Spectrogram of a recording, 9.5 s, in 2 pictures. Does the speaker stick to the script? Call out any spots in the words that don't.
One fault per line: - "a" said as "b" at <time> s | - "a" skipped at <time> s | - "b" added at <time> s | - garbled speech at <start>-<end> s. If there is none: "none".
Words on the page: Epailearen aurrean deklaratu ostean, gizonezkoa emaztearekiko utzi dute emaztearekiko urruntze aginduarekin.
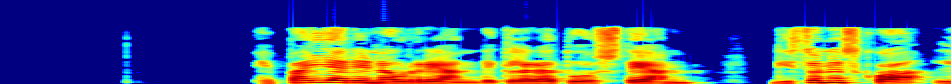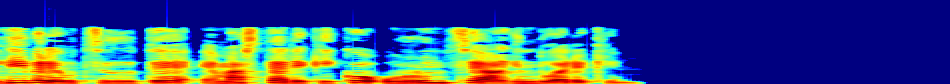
- "emaztearekiko" said as "libre" at 4.8 s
